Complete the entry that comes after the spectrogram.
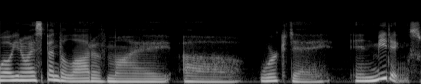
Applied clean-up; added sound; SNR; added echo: none; none; none; none.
